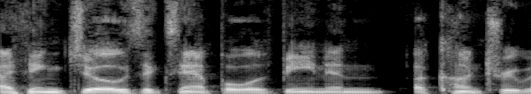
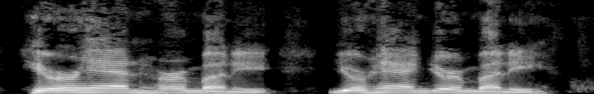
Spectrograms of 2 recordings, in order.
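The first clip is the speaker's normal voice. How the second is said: yelling, higher pitch; 10 semitones higher than usual. Retelling how a man at a casino table yelled at a woman: imitating a man yelling. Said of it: "yelling at her, like".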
